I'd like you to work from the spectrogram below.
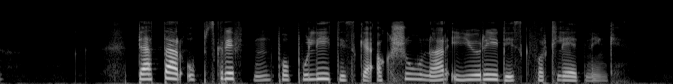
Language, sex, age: Norwegian, female, 28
